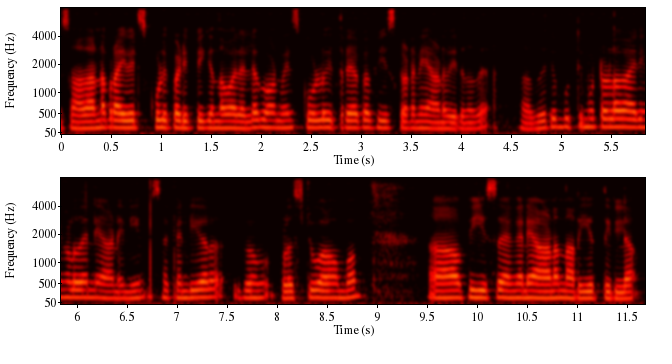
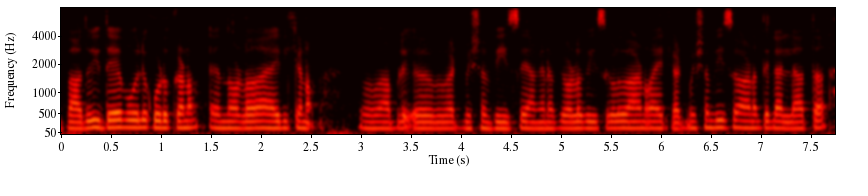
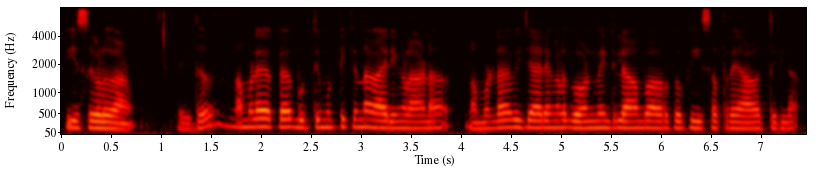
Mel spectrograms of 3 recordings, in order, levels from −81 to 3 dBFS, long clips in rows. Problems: low volume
